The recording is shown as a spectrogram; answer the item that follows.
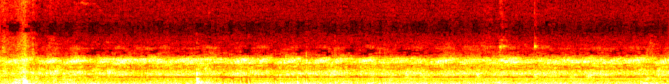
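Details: Frogs calling loudly at night near a home, a dense continuous chorus of mid-to-high croaking filling the background; a cat is said to be meowing somewhere, with a couple of faint brief clicks.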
